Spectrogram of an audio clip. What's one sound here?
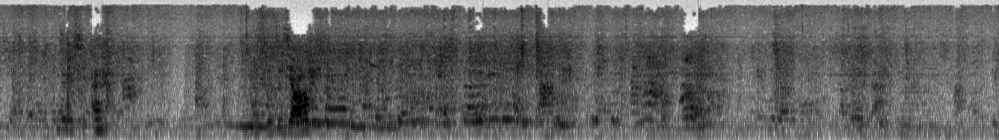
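An elderly woman speaks slowly and hoarsely nearby.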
